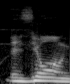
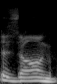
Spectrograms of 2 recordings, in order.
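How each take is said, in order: First: The E vowel is pronounced before the O. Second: The E vowel is silent before the O. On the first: The speaker calls it right. "I feel like it should be the Zhong" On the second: The speaker calls it wrong. "which they call it the Zong"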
